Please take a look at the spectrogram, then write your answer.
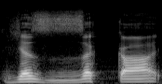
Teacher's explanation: یہ زا جو ہے صفت صفیر ہے، اس میں سیٹی ہوتی ہے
